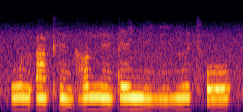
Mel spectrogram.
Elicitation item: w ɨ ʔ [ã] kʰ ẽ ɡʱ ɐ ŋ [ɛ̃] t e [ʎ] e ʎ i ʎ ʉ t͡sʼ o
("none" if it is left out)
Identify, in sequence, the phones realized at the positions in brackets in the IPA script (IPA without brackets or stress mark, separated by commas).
ã, ẽ, ɲ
